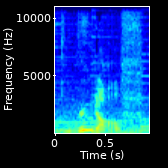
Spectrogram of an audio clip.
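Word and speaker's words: 留弗夫: Anyway, this guy's name is pronounced Rudolph.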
